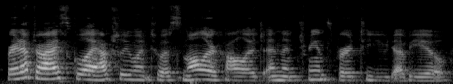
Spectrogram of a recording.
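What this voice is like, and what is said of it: Upper Midwest accent. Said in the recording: “I'm kind of a Midwest girl at heart. I've got that Canadian accent.”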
